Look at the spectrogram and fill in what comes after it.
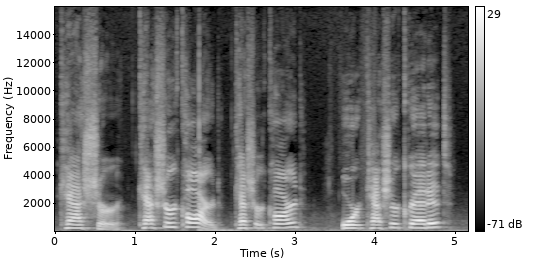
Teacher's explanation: cash or uh are you going to pay with your card they literally shrink it to cash and then they link the words together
